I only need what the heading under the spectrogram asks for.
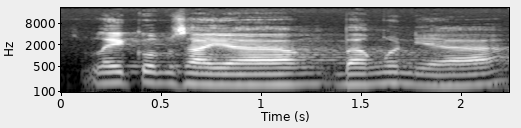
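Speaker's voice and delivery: tender, gentle, coaxing, sweetened tone. Acting out a wife gently waking her husband: put-on gentle, softened voice. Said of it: "Itu dilembut-lembutin".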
